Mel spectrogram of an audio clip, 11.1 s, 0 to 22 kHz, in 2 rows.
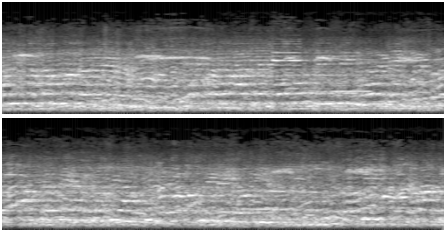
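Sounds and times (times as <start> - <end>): street noise: 0.0 - 11.0
woman speaking over loudspeaker: 0.0 - 11.0.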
